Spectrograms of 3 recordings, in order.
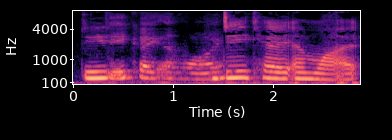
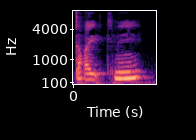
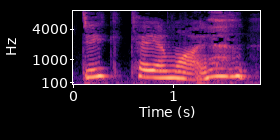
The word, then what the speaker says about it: DKNY: DKNY. I always called it Dykeny, and apparently that's not it. No, it's actually not a word.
